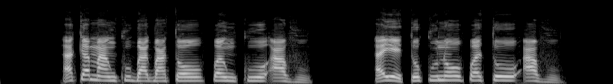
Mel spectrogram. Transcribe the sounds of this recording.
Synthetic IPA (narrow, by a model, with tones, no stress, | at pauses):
ɛ˦kɛ˦mã˦ŋ̩˦ku˦ɡ͡ba˨ɡ͡bã˨t̪ɔ˦wo˦ɸɛ˦ŋ̩˦ku˦wo˦ʔa˦vṵ˨ | e˦je˦t̪o˦ku˦nɔ̃˦wo˦ɸɛ˦t̪o˦ʔa˦vṵ˨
